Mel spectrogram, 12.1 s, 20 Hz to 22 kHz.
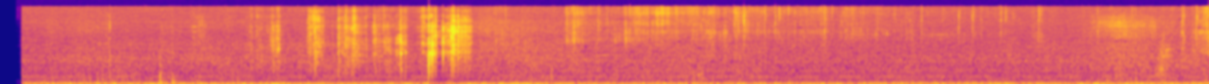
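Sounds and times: low hum: 0.2s - 12.0s
pastry and foil crackling: 2.5s - 12.0s.

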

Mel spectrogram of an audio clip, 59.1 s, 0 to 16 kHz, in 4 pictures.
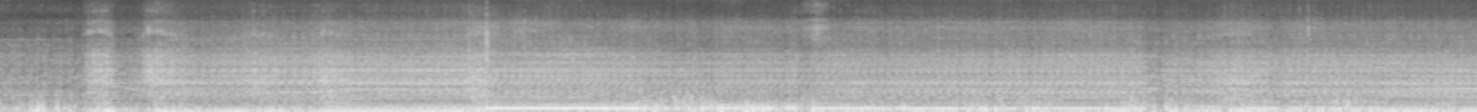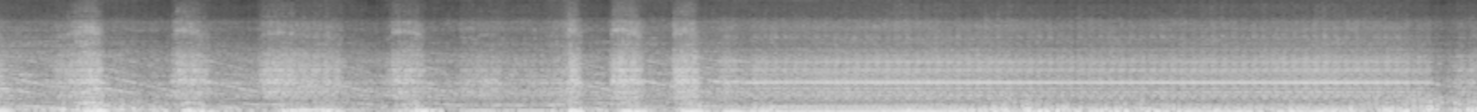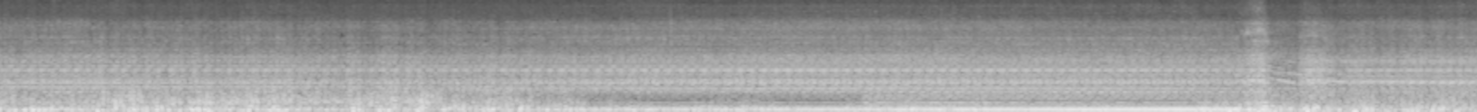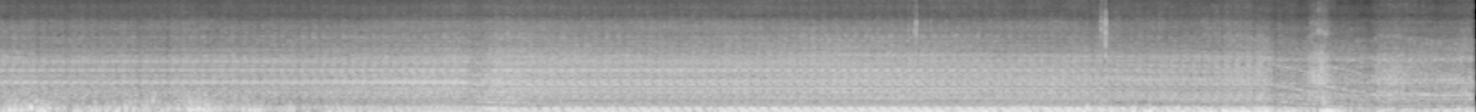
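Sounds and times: diesel truck engine running: 0.0s - 59.0s.

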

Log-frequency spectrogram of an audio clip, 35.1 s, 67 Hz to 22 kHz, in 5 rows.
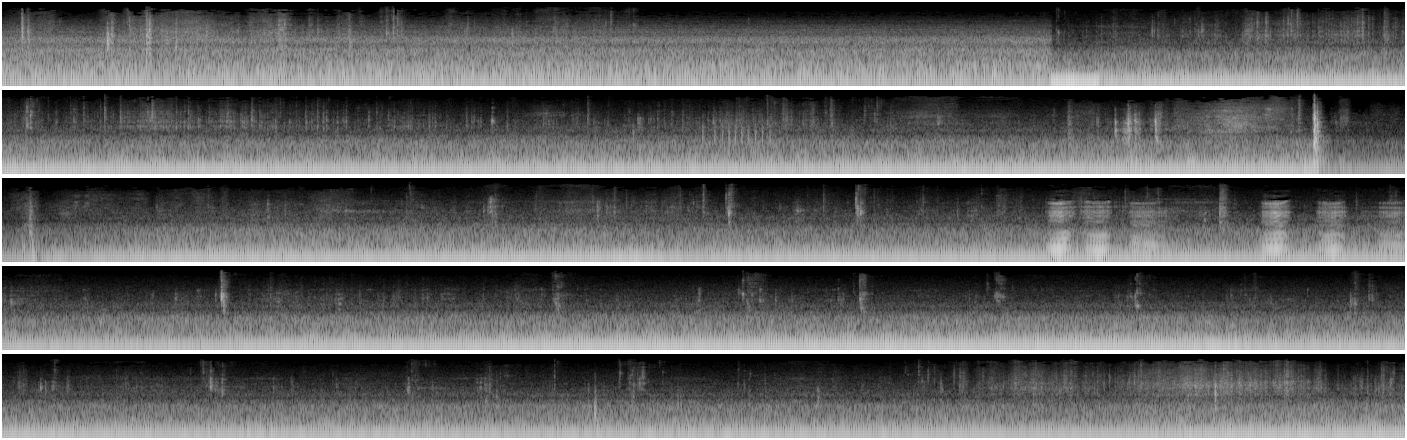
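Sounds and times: paper wrapper crinkling: 0.0s - 3.0s, 5.3s - 11.5s, 32.6s - 35.0s
car idling hum: 0.0s - 35.0s.

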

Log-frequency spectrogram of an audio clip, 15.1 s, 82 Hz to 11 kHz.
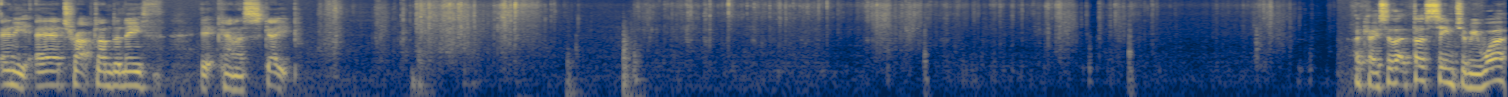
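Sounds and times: paper rustling under an iron: 3.2s - 13.4s.

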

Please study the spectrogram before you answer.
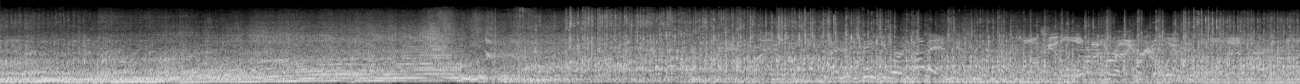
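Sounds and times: drag car engine revving: 0.0s - 13.0s
tyres spinning: 4.8s - 13.0s.

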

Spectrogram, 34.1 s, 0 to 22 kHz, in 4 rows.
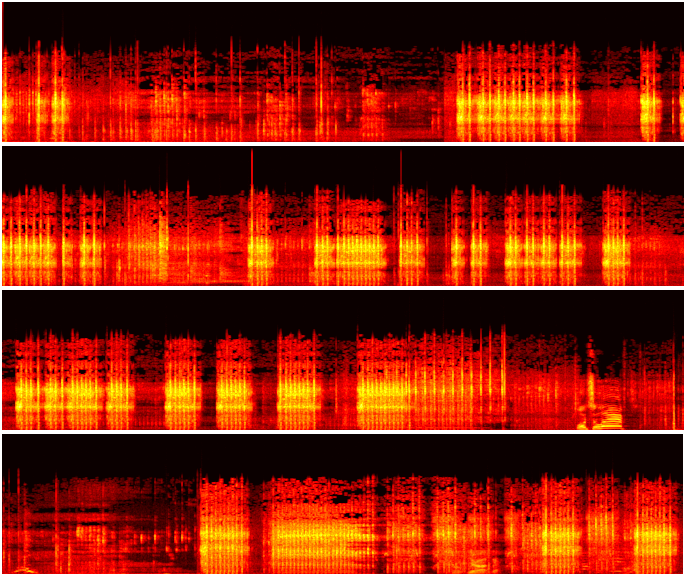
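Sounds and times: gel blasters firing bursts: 5.6s - 7.3s, 8.0s - 9.8s, 11.6s - 16.6s, 17.2s - 23.2s, 28.0s - 34.0s.

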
